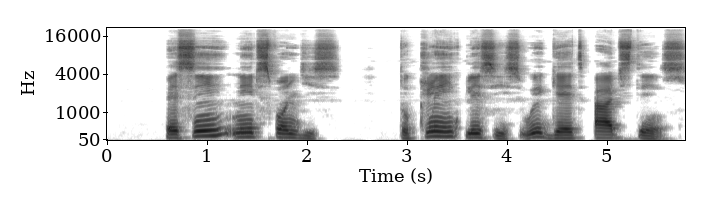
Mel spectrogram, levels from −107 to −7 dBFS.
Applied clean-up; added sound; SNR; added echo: none; none; none; none.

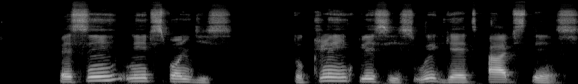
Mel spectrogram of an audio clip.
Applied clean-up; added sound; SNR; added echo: neural mask model Resemble Enhance denoiser.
